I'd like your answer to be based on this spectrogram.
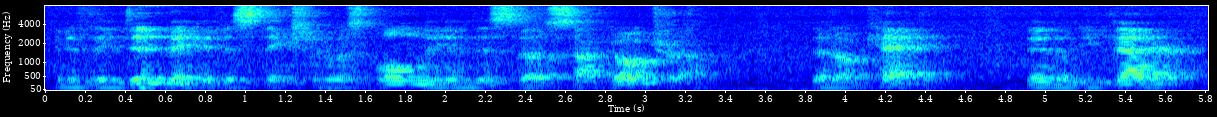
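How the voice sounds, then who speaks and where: A man, a spiritual teacher, gives a seminar lecture on scripture in a halting, informal way, often repeating words and asking the audience to follow along. His voice is low, recorded from a distance in an echoey room with slight background noise.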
